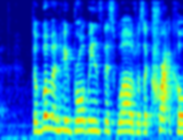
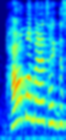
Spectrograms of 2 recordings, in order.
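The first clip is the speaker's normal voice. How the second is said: much higher and louder, fed-up disbelief; exasperated outburst; 12 semitones higher, 9 dB louder, much faster than usual. Real, not acted. Fed up with the book's imagery, an exasperated loud outburst. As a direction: throw the question at the book in frustration.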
